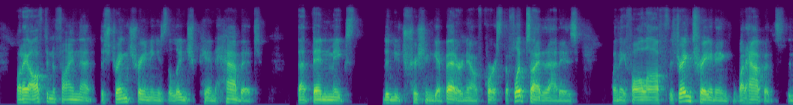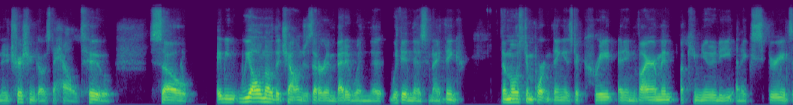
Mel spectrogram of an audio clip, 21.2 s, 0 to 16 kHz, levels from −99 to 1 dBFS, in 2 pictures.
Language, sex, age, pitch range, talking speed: English, male, 30-49, 85-100 Hz, 205 wpm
